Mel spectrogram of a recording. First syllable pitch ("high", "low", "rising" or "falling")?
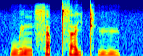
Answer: low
